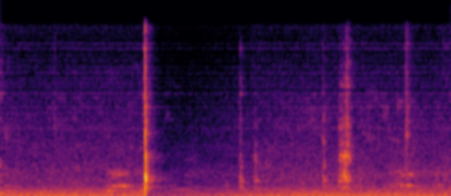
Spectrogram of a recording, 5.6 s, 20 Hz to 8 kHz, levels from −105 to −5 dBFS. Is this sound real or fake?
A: fake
